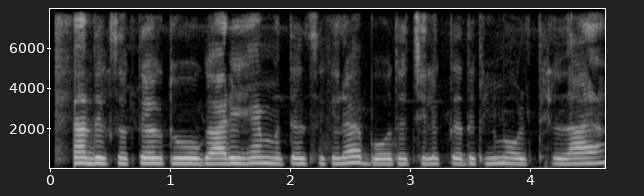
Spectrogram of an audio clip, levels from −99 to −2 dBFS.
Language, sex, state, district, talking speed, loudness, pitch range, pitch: Hindi, female, Bihar, Araria, 245 wpm, -35 LUFS, 255-275 Hz, 265 Hz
